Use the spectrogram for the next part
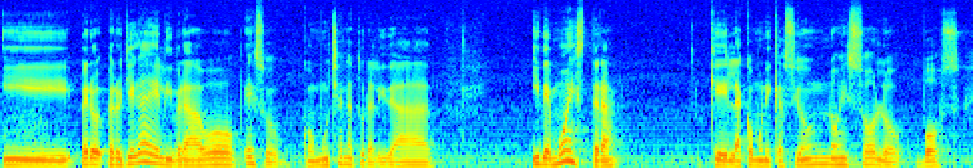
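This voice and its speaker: A man's voice: medium pitch, unhurried. A middle-aged man, a journalist and radio announcer, telling stories in a conversational podcast interview. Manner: storytelling, animated, imitates old radio announcers.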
